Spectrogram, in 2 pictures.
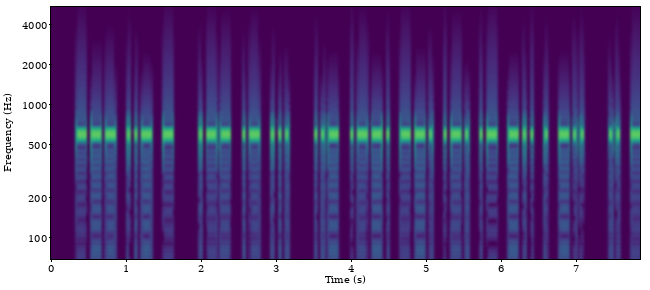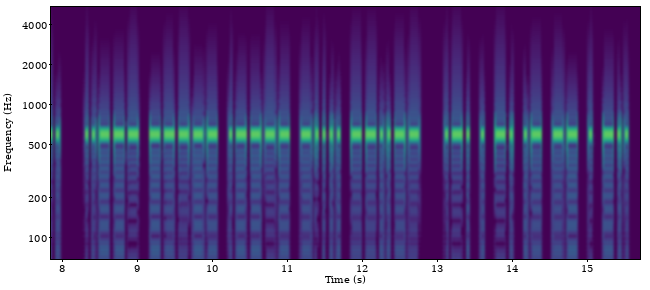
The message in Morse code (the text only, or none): OUT WAS UPGRADED IN 2016, RENAMED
